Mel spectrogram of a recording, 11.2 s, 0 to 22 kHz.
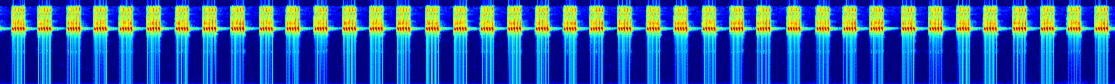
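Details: Crickets chirping at night, live field recording with a Sony PCM D100: a continuous run of brisk, high, trilling pulses at a steady pace, one brief gap near the ninth second, quiet surroundings.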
